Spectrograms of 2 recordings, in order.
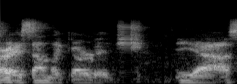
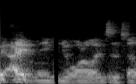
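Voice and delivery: ordinary talk, nothing marked

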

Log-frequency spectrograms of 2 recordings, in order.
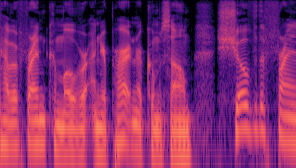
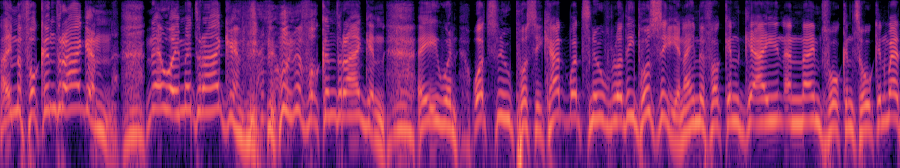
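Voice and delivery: very high put-on Welsh accent; 12 semitones higher than usual. Touring regional accents and arriving in Wales, in a put-on Welsh accent. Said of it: "now we're in Wales".

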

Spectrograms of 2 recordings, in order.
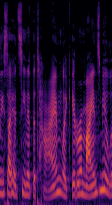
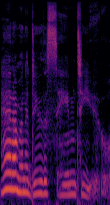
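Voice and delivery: mock weary, exasperated, droning delivery. Describing a movie killer confessing in a car: mock-exasperated factory drone. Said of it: "says in this exasperated way, like he's a factory drone".

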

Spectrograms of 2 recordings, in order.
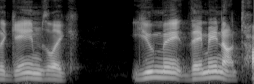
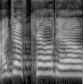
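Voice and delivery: put-on squeaky, very high-pitched little-kid voice; 12 semitones higher, 4 dB louder than usual. Describing a kid heard in GTA after being killed, imitating a high-pitched kid. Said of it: "it's like this really high pitch".

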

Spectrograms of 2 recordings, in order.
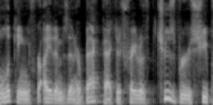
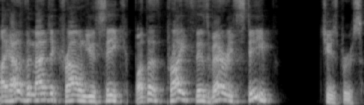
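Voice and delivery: playful, high-pitched made-up character voice; 5 semitones higher than usual. Asked for an impression of a character, doing a character impression voice. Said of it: "What about you?".

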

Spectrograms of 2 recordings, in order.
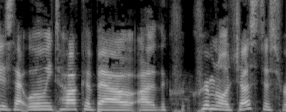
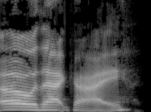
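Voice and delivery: mock despair with a despairing groan; 2 semitones lower than usual. Teasing the other speaker about a name mention, imitating their reaction with mock despair. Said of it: "I heard the despair in your voice".

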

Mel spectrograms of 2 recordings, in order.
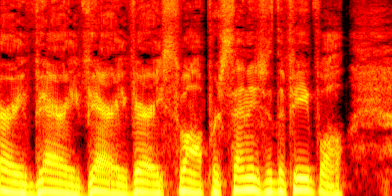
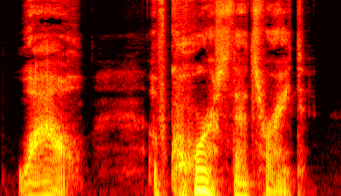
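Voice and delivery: ordinary talk, nothing marked

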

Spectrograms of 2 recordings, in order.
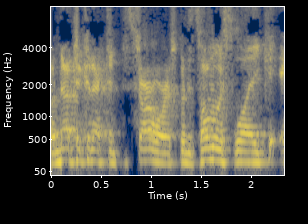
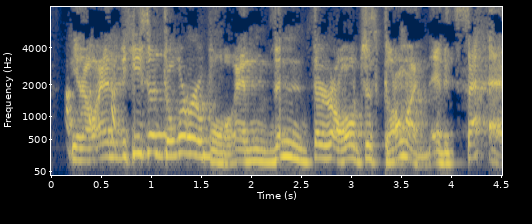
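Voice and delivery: plain

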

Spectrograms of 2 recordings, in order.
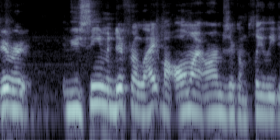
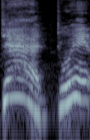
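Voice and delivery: high-pitched hollered yell; 8 semitones higher than usual. Retelling how a friend called out after the accident: imitating a friend yelling. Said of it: "he fucking yells".

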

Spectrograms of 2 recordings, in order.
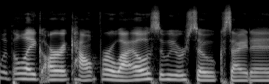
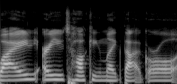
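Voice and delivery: ordinary talk, nothing marked

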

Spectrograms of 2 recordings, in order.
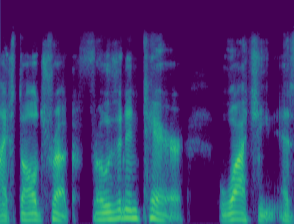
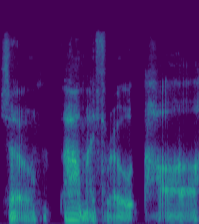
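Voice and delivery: ordinary talk, nothing marked

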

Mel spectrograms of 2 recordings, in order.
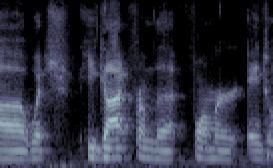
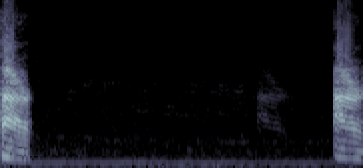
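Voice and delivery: Pittsburgh pronunciation, louder; 6 dB louder than usual. Saying words on request to show a Pittsburgh accent. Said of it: "Say it right now".

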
